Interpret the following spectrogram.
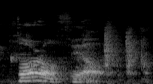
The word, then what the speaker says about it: chlorophyll: the way it's spelled the CH sounds like a k and the pH sounds like an F very important substance as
